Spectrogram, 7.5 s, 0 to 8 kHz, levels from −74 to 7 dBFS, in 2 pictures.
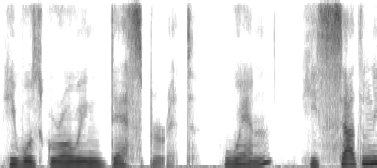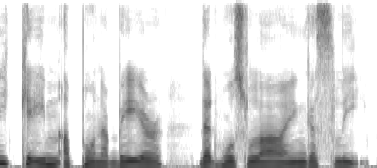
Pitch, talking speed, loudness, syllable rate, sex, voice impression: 195 Hz, 120 wpm, -17 LUFS, 3.7 syllables/s, female, feminine, adult-like, slightly powerful, clear, slightly refreshing, friendly, lively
